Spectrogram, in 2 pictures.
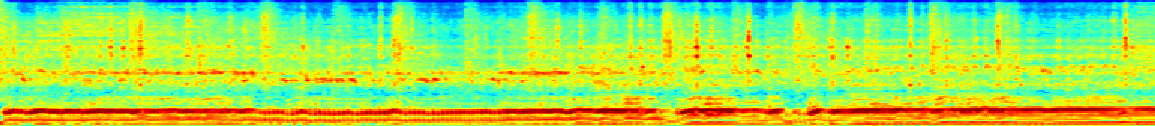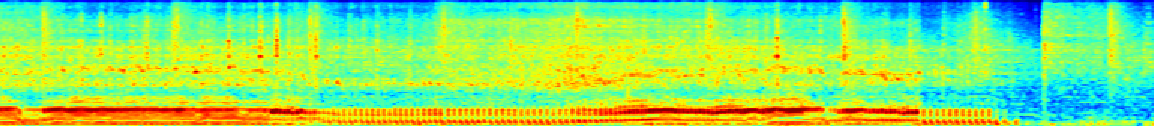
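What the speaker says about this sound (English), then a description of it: "Bike just bogs down." A motorcycle engine bogs down while riding a Colorado mountain trail in second gear, with creek crossings and snow about. It runs loud and close with a steady, labouring drone, mixed with clatter and scrapes, and drops away near the end.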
